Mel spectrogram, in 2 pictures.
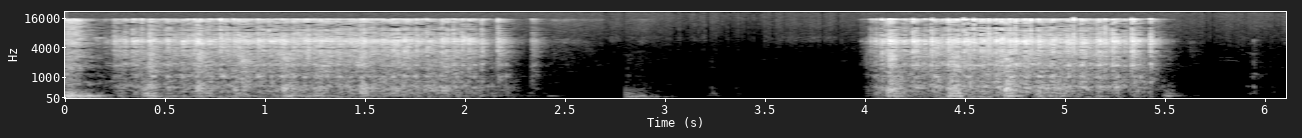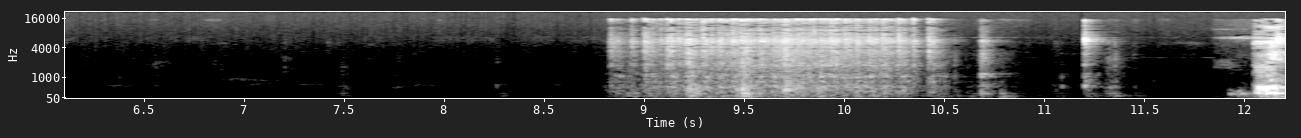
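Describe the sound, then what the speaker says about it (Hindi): A sewing machine stitches a blouse neckline in three separate bursts of fast, even mechanical whirring and ticking, close and clear, with silent pauses between runs. "पलटने के बाद देखिए हम अच्छे से बनाते हुए गले पर सिलाई लगा देंगे"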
